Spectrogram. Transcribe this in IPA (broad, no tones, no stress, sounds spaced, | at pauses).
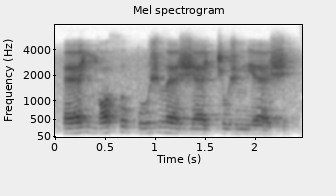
ɛ ʎ ɔ θ u p u ʒ ð ɛ ʒ ɛ c u ʒ mʲ ɛ ʒ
